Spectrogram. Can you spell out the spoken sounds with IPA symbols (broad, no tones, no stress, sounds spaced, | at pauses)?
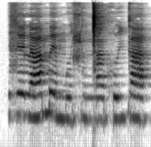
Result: z ɛ l a m ɛ m ʊ ɕ ʊ ŋ͡ǀ ã χʷ i ɡ a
